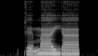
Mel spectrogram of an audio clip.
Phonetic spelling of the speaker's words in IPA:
k ɛ˨ m aː˦ j a˦

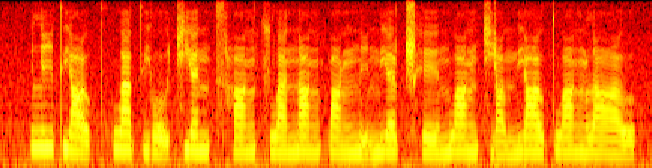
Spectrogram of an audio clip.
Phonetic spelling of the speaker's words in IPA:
l i˥ t̪ j ɑ̰˨˩ ʊ̯ kʰ w ä˥˩ t̪ j o̰˨˩ ʊ̯ t͡ɕ j ɛ˥˩ n t͡sʰ ɑ˧˥ ŋ t͡s w a˧˥ n ɑ˧˥ ŋ p ɑ˧˥ ŋ n̪ ḭ˨˩ n̪ j ɛ˥˩ ʈ͡ʂʰ e˧˥ ɪ̯ n̪ w ɑ˥˩ ŋ t͡ɕ j ɑ˩ ʊ̯ n̪ j ɑ˥ ʊ̯ t̪ w ɑ˥ ŋ l ɑ˥˩ ʊ̯

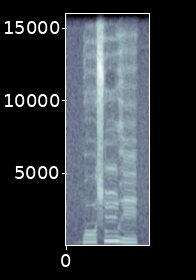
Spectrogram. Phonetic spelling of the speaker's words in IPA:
ɡ͡b ɔ˨ s ũ˦ ɣ e˨

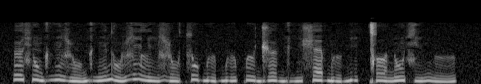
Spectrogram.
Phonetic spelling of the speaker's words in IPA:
ø˥ ɕ ũ˥˨ ɡʱ ĩ˥˨ ɮ ũ˨˩˦ ɡʱ ĩ˨˥ d ũ˨˩˦ ɮ i˥˨ l i˨˩˦ ɮ u˨˩˦ t͡s u˥˨ ɓ ɯ˨˩˦ ɓ ɯ˨˥ p ɯ˥˨ d͡ʒ ø˥˨ ɡʱ i˨˥ ʃ ɛ˥ ɓ ɯ˨˩˦ ɠ i˥˨ ǀ ɤ˥˨ n ũ˥ ɕ i˨˥ ŋ ɯ˨˩˦

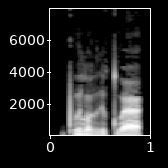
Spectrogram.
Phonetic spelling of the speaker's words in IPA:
pʼ ɯ l o r i tʷ æ

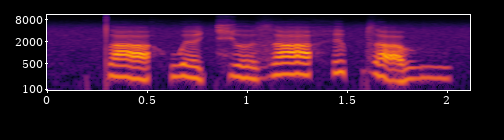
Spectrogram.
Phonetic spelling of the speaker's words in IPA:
t̪ aː˧˩ h w ɛ˧˩ t͡ɕ əː˧˩ z aː˧ h e˦˥ p̚ z a̰ː˧˨ v ɨ̤˨˩

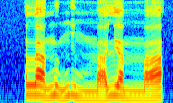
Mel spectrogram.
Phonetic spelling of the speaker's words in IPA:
l a˥˧ n̪ ɯ˥˩ ŋ i˥˧ mː a˨˩˦ lʲ a˥˧ mː a˧˥

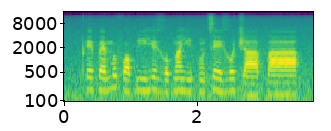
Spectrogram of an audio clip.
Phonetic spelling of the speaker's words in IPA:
pʰ e˨ p ɛ˨ m ʊ˦ f ɔ˨ ɓ iː˨ j ɪ˦˨ ɣ o˨ b ã˦ j i˨ h ũ˨ t͡s e˦˨ ɣ o˦ t͡ʃ aː˨ f aː˦

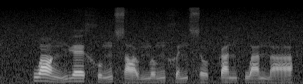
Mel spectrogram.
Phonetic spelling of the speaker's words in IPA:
k w ɑ˥˩ ŋ n̪ ɥ ɛ˥ x ʊ˧˥ ŋ s ɑ˨˩ ʊ̯ n̪ ɤ˧˥ ŋ x ə˧˥ n s ɤ˨˩ k a˥ n x w ä˧˥ n̪ ä˨˩˦

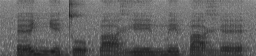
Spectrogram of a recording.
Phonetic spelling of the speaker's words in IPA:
ɛ˨˦ ɲ e˧ d oː˨ p a˨ ɣ eː˧ m e˦ p a˧ ɣ ɛ˧

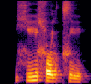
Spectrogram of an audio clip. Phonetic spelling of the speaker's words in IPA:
ç i ɬ o lʲ t͡s i

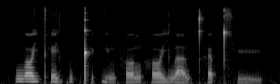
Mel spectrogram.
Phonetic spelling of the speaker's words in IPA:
w ɔː˥ j pʰ e˧ j kʷ ɐ˥ p̚ kʰ ɪ˨˥ k̚ j ɪ˨˩ ŋ h ɔː˨ ŋ h ɔː˨˧ j w aː˨˩ w t̪ʰ ɐ˨˥ p̚ t͡sʰ yː˨˩

